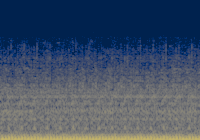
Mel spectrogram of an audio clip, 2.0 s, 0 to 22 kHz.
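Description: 2004 Mahindra Bolero's 2.5-litre diesel engine idling steadily with a fast, even throb, heard from inside the cabin.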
